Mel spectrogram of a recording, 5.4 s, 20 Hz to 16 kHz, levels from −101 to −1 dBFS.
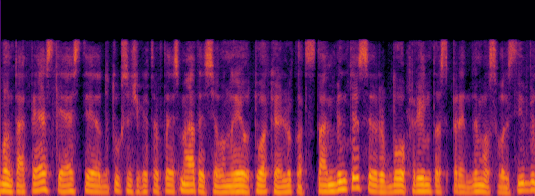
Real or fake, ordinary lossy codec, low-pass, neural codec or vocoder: fake; MP3, 64 kbps; 7.2 kHz; codec, 16 kHz, 4 kbps, FreqCodec, smaller model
